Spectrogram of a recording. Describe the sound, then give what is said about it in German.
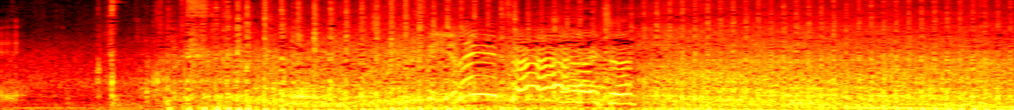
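A lawn mower's small petrol engine starts up and runs loudly and steadily with a fast, rattling pulse, while people briefly exchange goodbyes over it. “Okay, there's still some lawn mowing to do.”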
